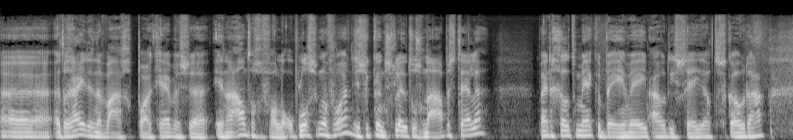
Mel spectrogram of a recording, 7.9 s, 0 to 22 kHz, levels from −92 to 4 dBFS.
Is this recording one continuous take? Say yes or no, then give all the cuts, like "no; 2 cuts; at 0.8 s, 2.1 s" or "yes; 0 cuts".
no; 1 cut; at 6.5 s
